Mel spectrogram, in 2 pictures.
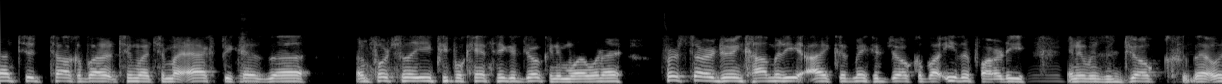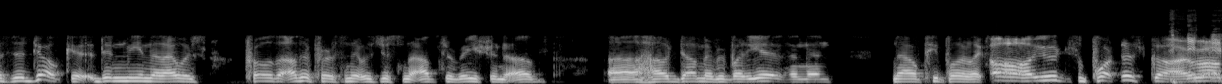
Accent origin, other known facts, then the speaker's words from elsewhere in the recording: Cameroon; born there; I just turned 45, so I reached the age limit. Unfortunately, I was born in Cameroon, West Africa.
